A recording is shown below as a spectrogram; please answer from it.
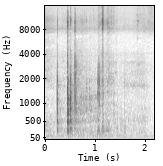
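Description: A clear plastic parts bag crinkling and small parts clicking as they are handled: a handful of short, sharp sounds in the first second and a half, then only faint rustling.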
